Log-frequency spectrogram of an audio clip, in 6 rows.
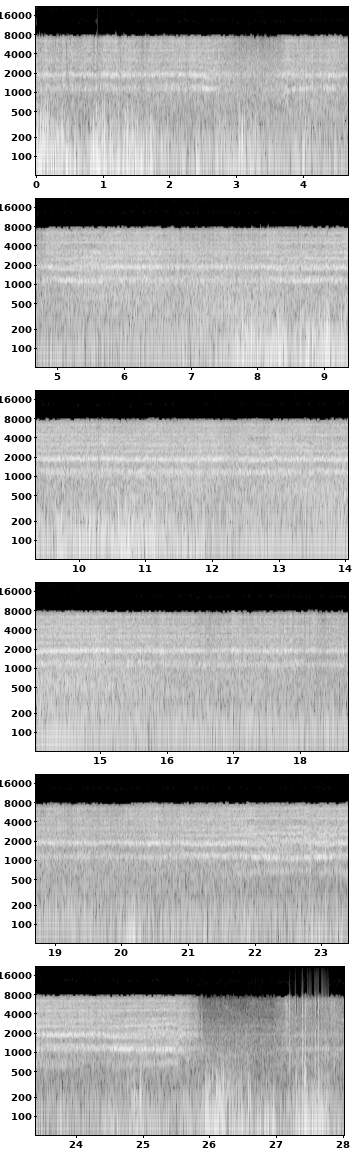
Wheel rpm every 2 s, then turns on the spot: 170, 120, 150, 160, 160, 160, 160, 170, 170, 170, 160, 160, 140, 10.
26-28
